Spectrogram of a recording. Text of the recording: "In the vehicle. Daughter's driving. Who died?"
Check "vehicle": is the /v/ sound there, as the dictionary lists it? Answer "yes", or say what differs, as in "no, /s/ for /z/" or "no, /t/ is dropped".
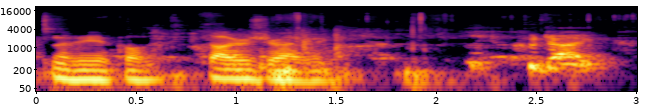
yes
